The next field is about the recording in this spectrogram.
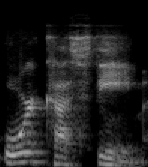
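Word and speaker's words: אור כשדים: And they went out with him from Orim. That's how you say or the Caldes in Hebrew.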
